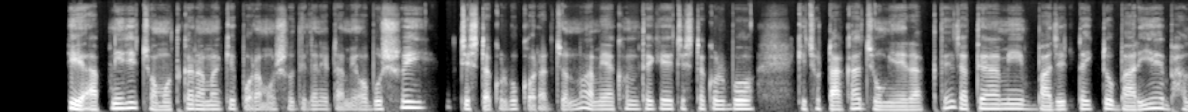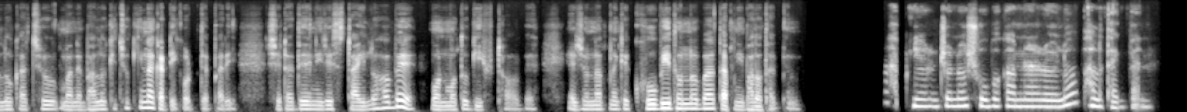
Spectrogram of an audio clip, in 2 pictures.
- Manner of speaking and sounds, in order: tapping; "কেনাকাটা" said as "কেনাকাটি"; other background noise; "আপনার" said as "আপ্নির"
- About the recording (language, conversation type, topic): Bengali, advice, বাজেটের মধ্যে কীভাবে স্টাইল গড়ে তুলতে পারি?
